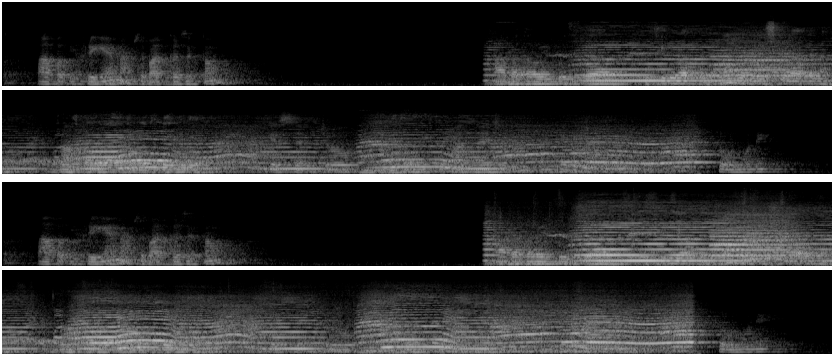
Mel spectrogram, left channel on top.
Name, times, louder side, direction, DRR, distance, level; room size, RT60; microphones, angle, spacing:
voice 1, 0.4-2.2 8.9-9.1 10.9-14.9 15.5-15.9, left 1 dB, 25° left, 0 dB, 0.7 m, -38 dB
sound 1, 4.8-15.2, right 5 dB, 65° right, 0.4 m, -28 dB
voice 2, 4.9-8.3 8.7-10.4 11.9-12.5, left 2 dB, 60° left, 3 dB, 0.9 m, -32 dB
sound 2, 5.7-10.8, equal, 20° right, 1.7 m, -42 dB
7.6 x 4.9 x 3.1 m, 1.4 s
head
